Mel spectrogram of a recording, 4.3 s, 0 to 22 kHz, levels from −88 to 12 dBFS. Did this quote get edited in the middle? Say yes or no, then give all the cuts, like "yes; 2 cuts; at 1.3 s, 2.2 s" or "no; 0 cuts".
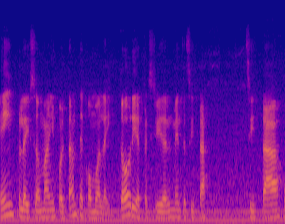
no; 0 cuts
